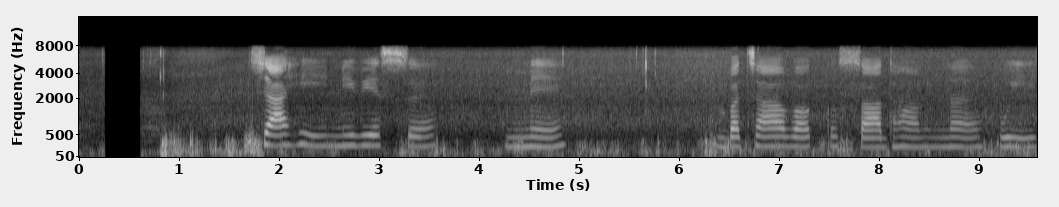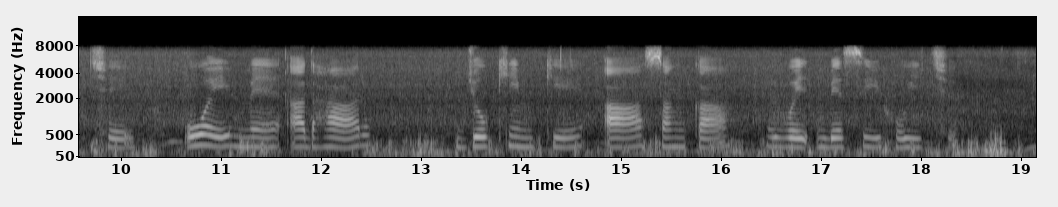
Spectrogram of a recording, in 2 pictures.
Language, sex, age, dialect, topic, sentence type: Maithili, female, 18-24, Eastern / Thethi, banking, statement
